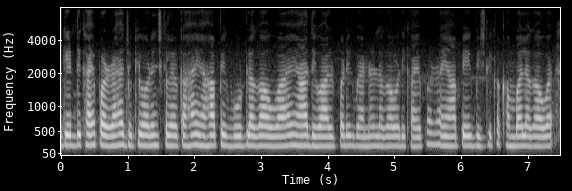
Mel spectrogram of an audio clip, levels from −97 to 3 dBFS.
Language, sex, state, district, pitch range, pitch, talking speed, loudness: Hindi, female, Uttar Pradesh, Jyotiba Phule Nagar, 195-210 Hz, 200 Hz, 295 wpm, -20 LUFS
